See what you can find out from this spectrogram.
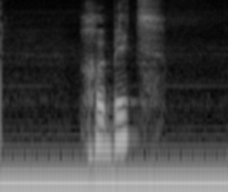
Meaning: denture (set of teeth, also artificial)
- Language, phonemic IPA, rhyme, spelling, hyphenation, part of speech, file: Dutch, /ɣəˈbɪt/, -ɪt, gebit, ge‧bit, noun, Nl-gebit.ogg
